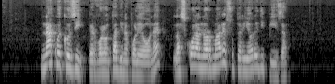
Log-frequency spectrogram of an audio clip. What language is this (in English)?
Italian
